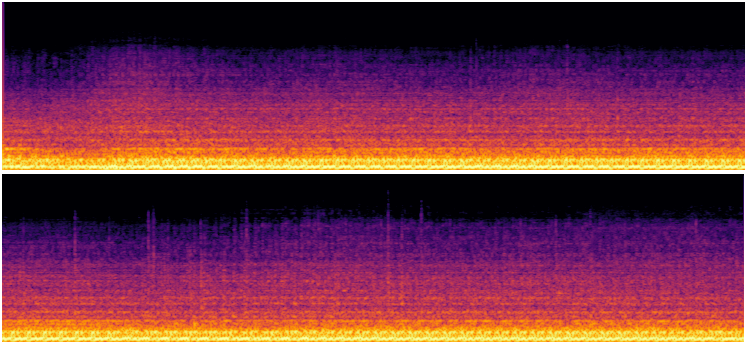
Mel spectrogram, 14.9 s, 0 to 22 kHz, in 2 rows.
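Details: Nissan G35 with 1JZ swap on ECUMaster EMU Black; loud lumpy idle, uneven pulse about four beats a second, heavy low rumble, rough; owner suspects old, very low-octane fuel, unconfirmed.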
